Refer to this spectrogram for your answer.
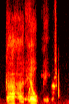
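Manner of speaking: hushed half-whisper under the breath. Retelling lying with a gun to the head: retelling own half-whisper. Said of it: "I just whispered".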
